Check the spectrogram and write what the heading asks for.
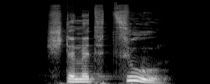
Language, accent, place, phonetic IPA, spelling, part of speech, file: German, Germany, Berlin, [ˌʃtɪmət ˈt͡suː], stimmet zu, verb, De-stimmet zu.ogg
- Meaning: second-person plural subjunctive I of zustimmen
